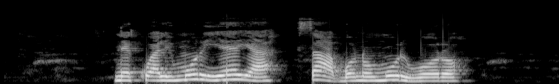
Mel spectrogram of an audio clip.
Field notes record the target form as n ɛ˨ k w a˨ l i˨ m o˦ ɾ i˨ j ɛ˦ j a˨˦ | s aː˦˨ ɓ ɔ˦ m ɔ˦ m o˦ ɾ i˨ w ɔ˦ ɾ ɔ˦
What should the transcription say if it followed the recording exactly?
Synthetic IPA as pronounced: n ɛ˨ k w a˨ l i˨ m o˦ ɾ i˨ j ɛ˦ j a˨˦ | s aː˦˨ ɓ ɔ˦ n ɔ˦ m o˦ ɾ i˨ w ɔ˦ ɾ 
